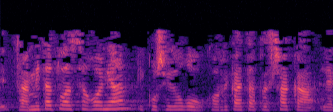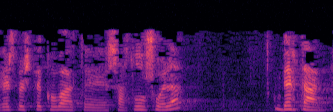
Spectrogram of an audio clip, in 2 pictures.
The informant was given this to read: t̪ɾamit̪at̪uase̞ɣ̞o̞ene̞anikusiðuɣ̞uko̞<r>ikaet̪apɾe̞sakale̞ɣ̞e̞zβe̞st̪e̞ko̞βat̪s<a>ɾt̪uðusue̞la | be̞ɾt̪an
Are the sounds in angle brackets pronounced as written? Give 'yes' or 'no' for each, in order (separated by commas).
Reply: yes, yes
